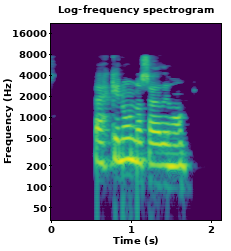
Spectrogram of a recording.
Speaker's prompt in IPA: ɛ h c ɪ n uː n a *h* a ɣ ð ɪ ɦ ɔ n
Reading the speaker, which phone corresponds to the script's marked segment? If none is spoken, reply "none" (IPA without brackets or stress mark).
s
